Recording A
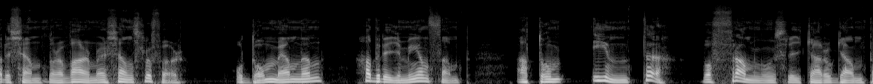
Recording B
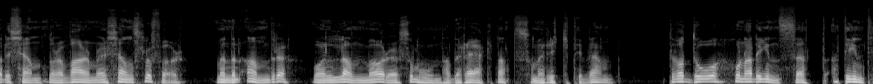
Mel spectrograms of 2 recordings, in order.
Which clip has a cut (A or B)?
B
